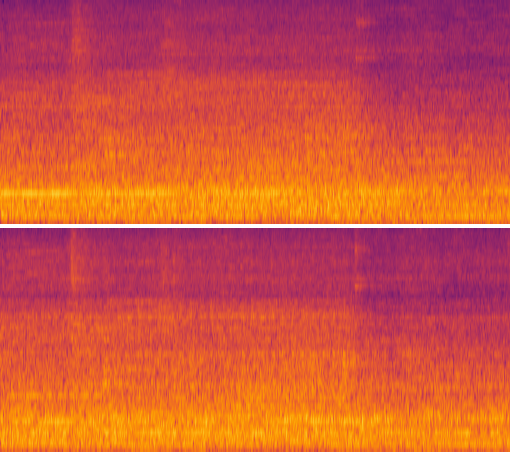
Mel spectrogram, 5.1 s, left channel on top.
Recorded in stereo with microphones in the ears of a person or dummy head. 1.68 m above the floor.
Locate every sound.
0.0 s a machine running: 70° right (ahead or behind), 2 m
